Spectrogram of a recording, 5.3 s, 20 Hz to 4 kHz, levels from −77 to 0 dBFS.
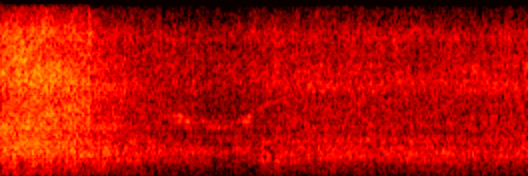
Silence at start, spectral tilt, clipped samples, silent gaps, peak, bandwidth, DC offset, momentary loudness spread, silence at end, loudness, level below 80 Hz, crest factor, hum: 0 s; 1.5 dB/octave; under 0.1%; none; -12 dBFS; 4 kHz; under 0.1%; 17 LU; 0 s; -30 LUFS; -68 dBFS; 20 dB; none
